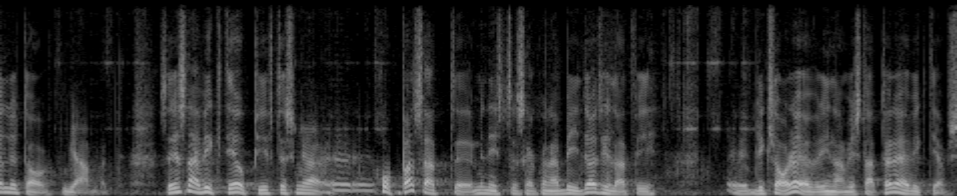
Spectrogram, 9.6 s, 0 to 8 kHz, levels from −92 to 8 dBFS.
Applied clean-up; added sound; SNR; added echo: neural separator model SepFormer DNS4.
